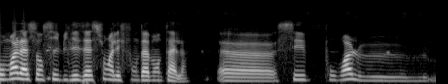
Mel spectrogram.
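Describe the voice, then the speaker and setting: A woman speaks at a moderate pace and a medium pitch, with ordinary pitch variation. The sound is dry and close with no echo, in a very clean recording with a silent background. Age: 40s. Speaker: digital communication consultant and trainer. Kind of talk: interview. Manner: hesitant, many fillers.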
